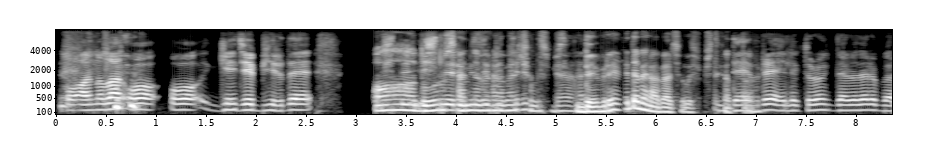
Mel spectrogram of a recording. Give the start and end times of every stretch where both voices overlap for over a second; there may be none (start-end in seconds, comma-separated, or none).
3.2-5.3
